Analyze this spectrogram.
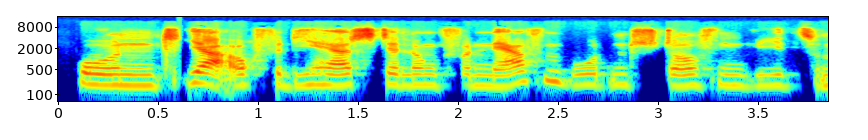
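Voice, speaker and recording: A woman at a medium pitch and a fairly slow pace. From southern Germany, Heilbronn. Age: 40s. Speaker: health coach for a metabolic disorder. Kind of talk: interview podcast.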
